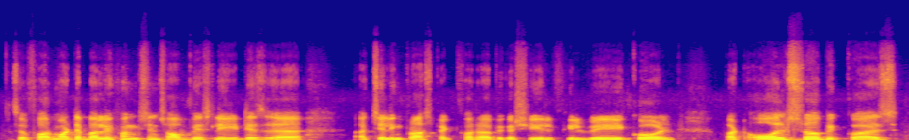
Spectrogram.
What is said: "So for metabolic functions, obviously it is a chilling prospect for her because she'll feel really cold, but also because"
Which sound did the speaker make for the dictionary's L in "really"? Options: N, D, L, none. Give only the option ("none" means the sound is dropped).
none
